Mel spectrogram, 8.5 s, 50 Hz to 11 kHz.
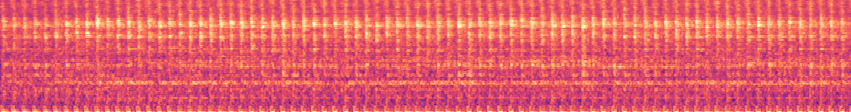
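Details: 2004 Honda Rincon ATV, about 30 seconds after a fully cold start: steady sharp knock about three times a second at idle, which disappears once warm and only returns after cooling.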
